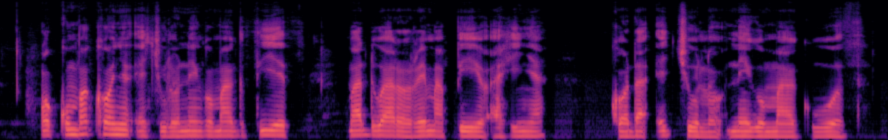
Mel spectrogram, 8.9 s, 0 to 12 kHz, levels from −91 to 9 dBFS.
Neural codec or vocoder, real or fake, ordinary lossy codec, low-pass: none; real; none; none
